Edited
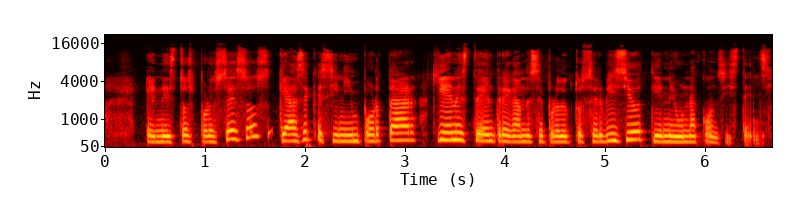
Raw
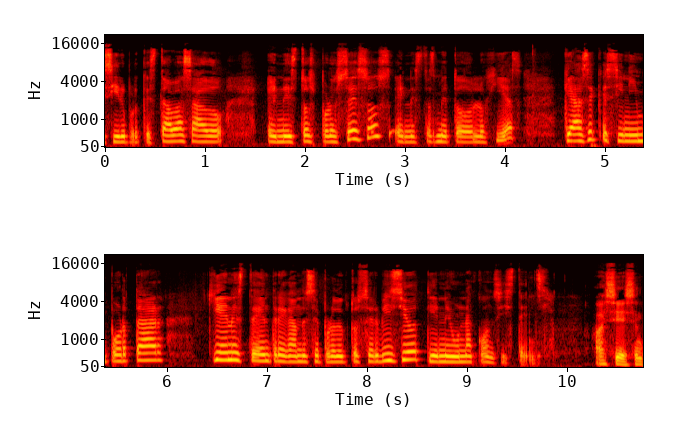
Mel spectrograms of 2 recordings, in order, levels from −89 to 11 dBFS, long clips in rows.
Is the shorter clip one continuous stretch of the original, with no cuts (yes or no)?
no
